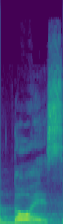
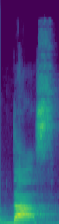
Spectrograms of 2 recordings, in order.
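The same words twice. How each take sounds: First: Does said as dois, the spelling sound; wrong pronunciation. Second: Does said as das with a short a; correct pronunciation. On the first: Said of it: "a gente não fala does". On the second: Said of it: "a gente fala does". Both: Shown as a demonstration.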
